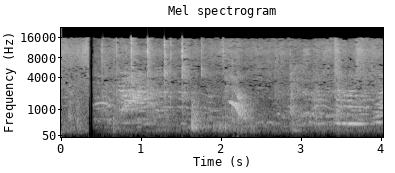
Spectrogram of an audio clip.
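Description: Children chattering. The sound cuts out for an instant about half a second in.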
